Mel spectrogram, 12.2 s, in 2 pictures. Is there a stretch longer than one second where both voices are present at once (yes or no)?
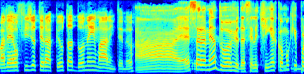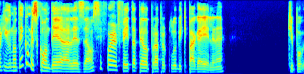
no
